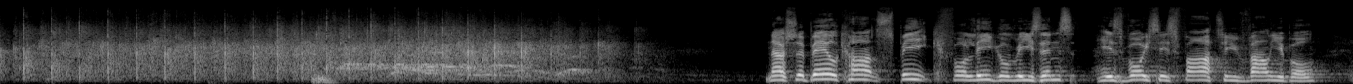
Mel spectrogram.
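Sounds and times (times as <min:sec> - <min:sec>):
audience applause: 0:00.0 - 0:06.6
speech: 0:03.1 - 0:03.5, 0:07.7 - 0:13.2.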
